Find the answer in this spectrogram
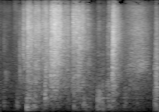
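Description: Cardboard boxes and packaging being shifted and handled on a table: scraping and rustling in a few noisy bursts lasting about a second and a half.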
